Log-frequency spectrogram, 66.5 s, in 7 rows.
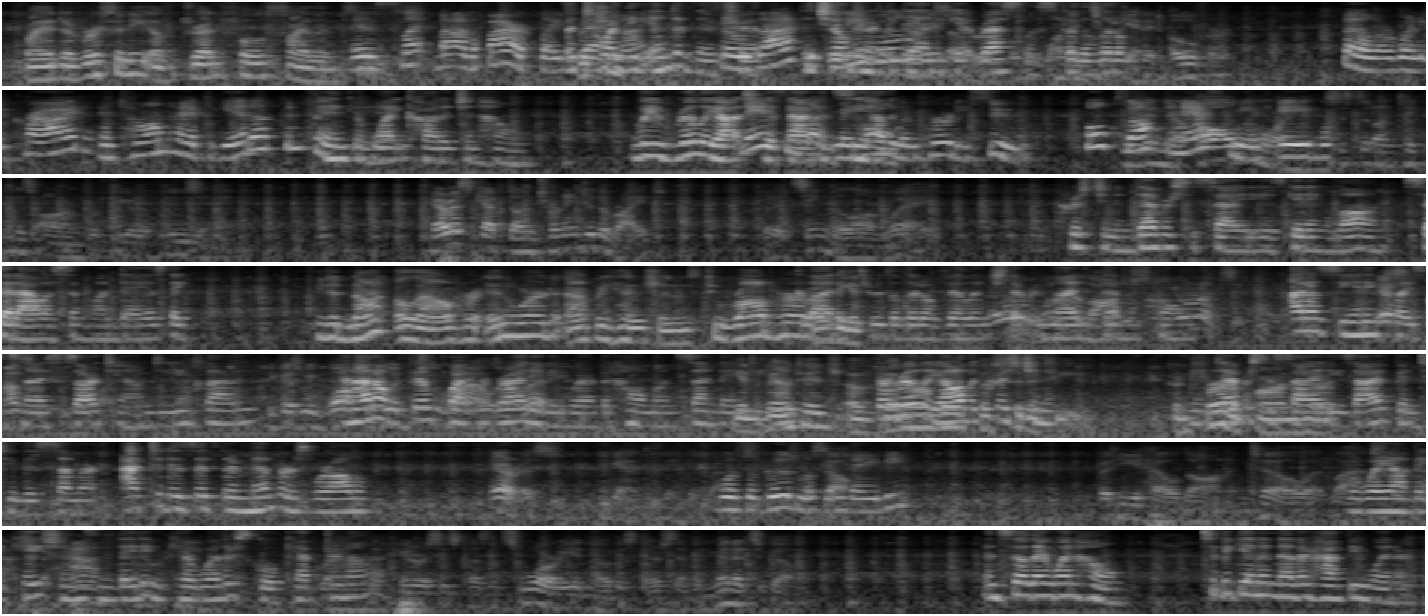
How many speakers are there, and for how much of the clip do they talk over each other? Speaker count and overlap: four, about 34%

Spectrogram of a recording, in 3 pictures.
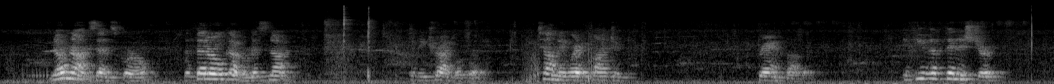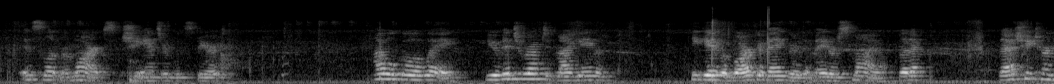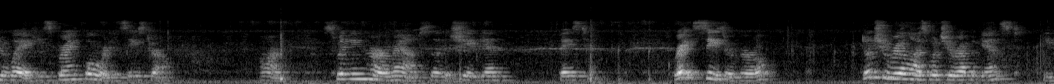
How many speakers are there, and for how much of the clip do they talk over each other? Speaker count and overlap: one, no overlap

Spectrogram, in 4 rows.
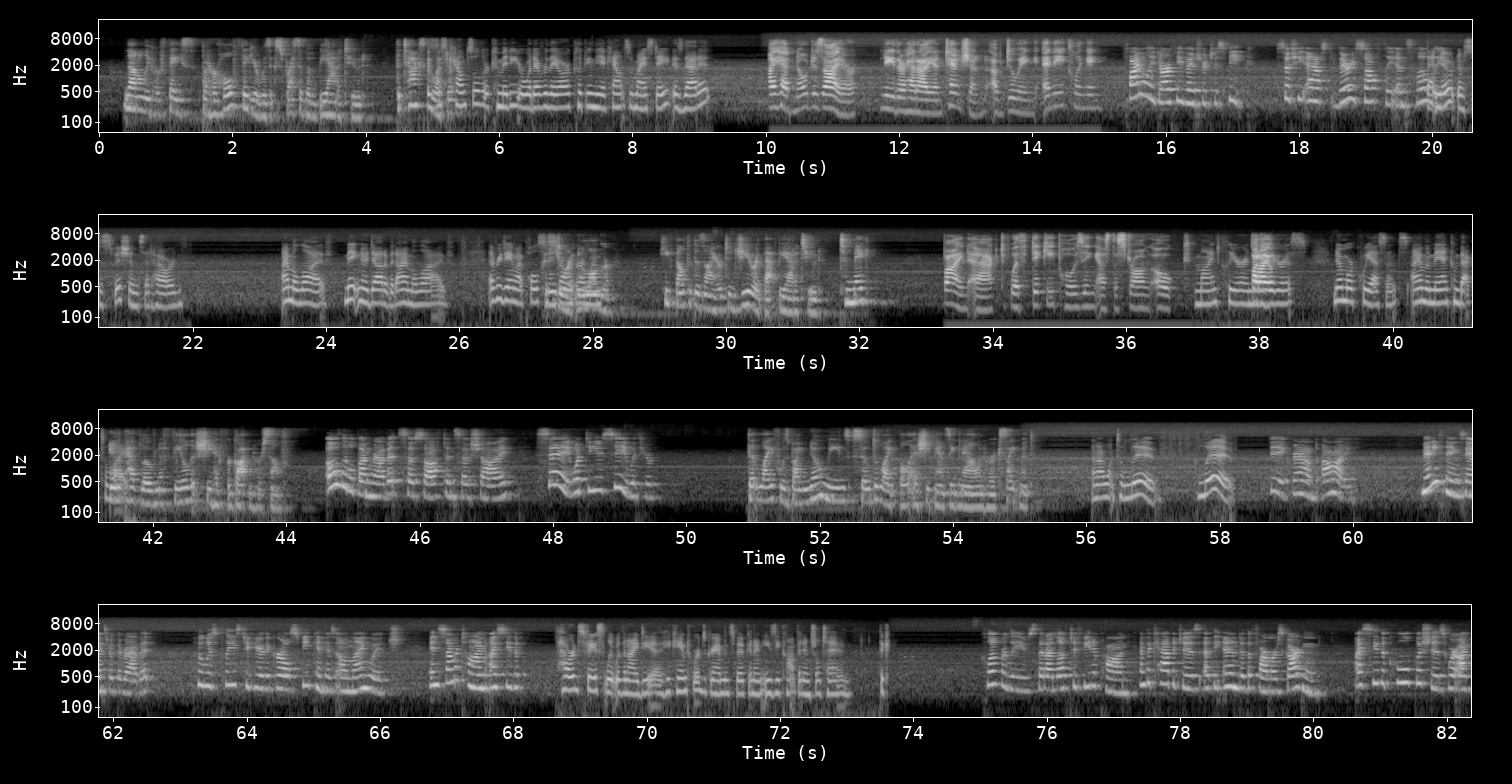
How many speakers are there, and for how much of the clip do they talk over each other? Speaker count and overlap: four, about 4%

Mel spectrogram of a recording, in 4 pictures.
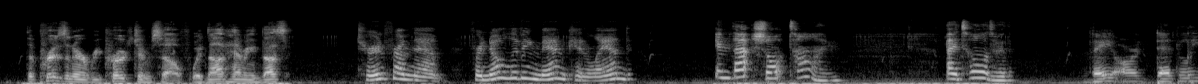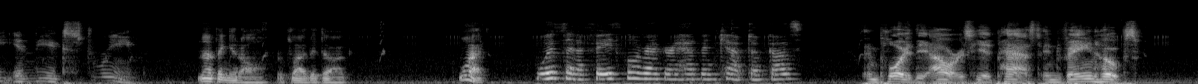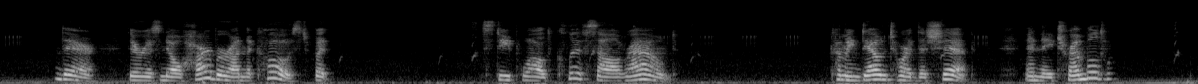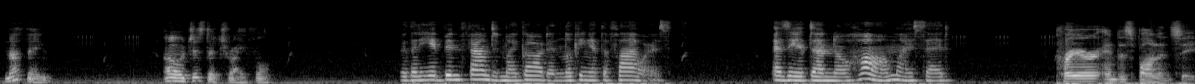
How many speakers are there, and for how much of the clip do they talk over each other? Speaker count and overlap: six, no overlap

